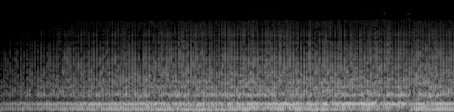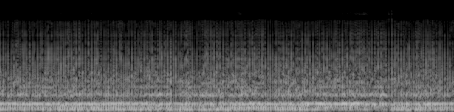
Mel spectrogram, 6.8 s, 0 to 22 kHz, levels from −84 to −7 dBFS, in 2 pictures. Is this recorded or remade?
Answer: remade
